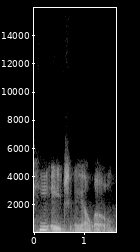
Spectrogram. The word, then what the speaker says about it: Phthalo: Looks like a phthalo green, or however you pronounce it, Aaron. It's Phthalo.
